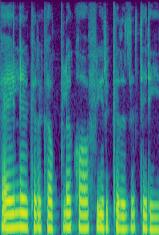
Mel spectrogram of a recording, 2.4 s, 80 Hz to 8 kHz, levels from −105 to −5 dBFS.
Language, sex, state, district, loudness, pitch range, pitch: Tamil, female, Tamil Nadu, Nilgiris, -16 LUFS, 165-175 Hz, 170 Hz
